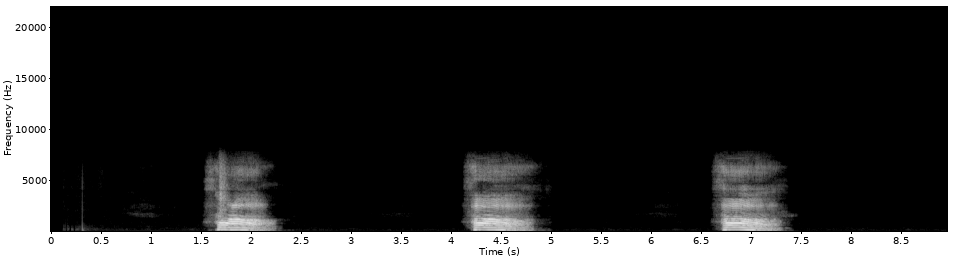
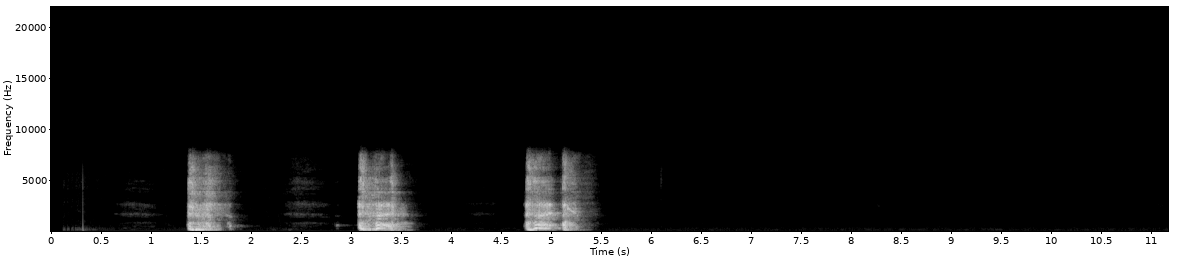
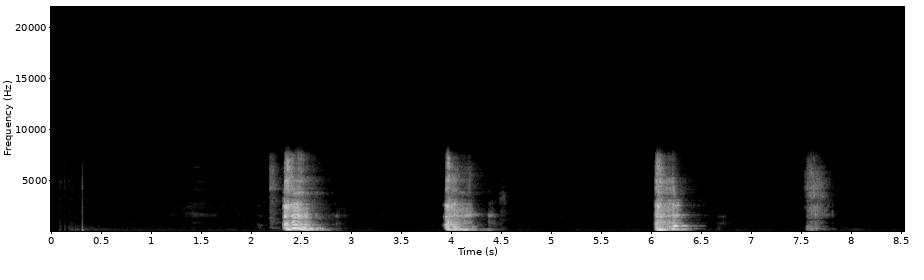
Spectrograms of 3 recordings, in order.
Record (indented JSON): {
  "exhalation_length": "9.0 s",
  "exhalation_amplitude": 26243,
  "exhalation_signal_mean_std_ratio": 0.34,
  "three_cough_length": "11.2 s",
  "three_cough_amplitude": 29546,
  "three_cough_signal_mean_std_ratio": 0.25,
  "cough_length": "8.5 s",
  "cough_amplitude": 28296,
  "cough_signal_mean_std_ratio": 0.24,
  "survey_phase": "alpha (2021-03-01 to 2021-08-12)",
  "age": "65+",
  "gender": "Male",
  "wearing_mask": "No",
  "symptom_none": true,
  "smoker_status": "Ex-smoker",
  "respiratory_condition_asthma": false,
  "respiratory_condition_other": false,
  "recruitment_source": "REACT",
  "submission_delay": "2 days",
  "covid_test_result": "Negative",
  "covid_test_method": "RT-qPCR"
}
